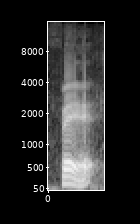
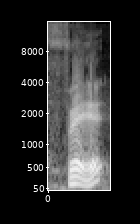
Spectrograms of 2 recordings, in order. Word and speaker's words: ف: of its name so the sound of fair is just same as the f in english type let's take amphila examples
